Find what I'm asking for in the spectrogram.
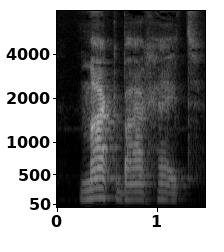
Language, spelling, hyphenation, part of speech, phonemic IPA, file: Dutch, maakbaarheid, maak‧baar‧heid, noun, /ˈmaːk.baːrˌɦɛi̯t/, Nl-maakbaarheid.ogg
- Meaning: malleability, feasibility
